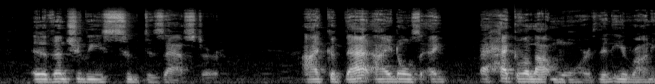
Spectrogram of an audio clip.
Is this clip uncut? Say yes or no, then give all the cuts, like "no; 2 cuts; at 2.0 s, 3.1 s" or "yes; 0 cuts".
yes; 0 cuts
